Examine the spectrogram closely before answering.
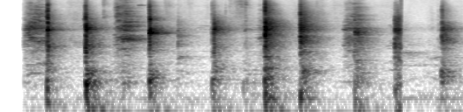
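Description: Sneakered feet running up hard stairs, about two footfalls a second, each step echoing in the stairwell.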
